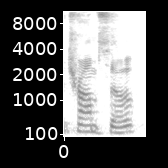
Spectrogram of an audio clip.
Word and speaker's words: Tromsø: then I went to Tromsø, Troms, I guess if you pronounce it correctly, Tromsø.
